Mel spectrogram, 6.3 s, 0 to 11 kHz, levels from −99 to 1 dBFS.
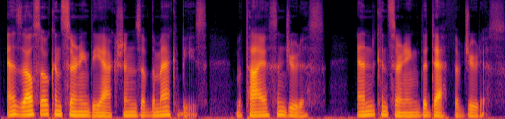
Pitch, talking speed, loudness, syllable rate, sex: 105 Hz, 160 wpm, -22 LUFS, 5.2 syllables/s, male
